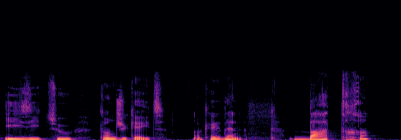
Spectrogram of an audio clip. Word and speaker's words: battre: Then battre, battre, okay? Even if you've got deux T here, two letters, well, basically you've got only the sound of one, okay?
